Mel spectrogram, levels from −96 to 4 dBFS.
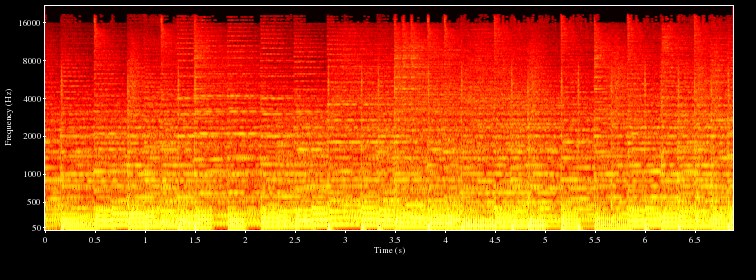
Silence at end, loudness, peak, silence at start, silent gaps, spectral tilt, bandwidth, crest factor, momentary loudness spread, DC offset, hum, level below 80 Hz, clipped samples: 0 s; -14 LUFS; 0 dBFS; 0 s; none; -6.5 dB/octave; 18.5 kHz; 12 dB; 3 LU; under 0.1%; none; -20 dBFS; under 0.1%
